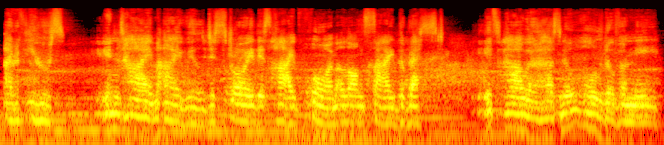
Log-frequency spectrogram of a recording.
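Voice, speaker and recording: An actress playing a vengeful woman turned dark alien war god in a video game, speaking in a solemn, imperious, grandiose manner. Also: extremely low pitch, gravelly, exaggerated voice. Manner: grandiose, deliberate, theatrical delivery. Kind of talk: video game dramatic monologue. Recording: loud music under the voice.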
